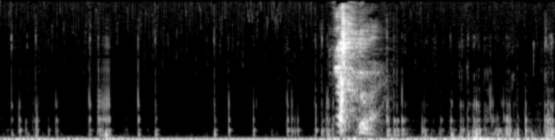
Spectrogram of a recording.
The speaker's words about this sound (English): No, fuck, I'm gonna sneeze.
